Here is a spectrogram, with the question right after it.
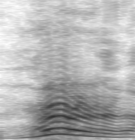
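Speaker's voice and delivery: loud imitated heave grunt; effort grunt. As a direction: grunt like lifting dead weight. Cop lifting the man.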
